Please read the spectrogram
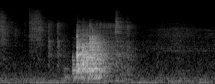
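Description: A single short spray from an Acqua di Gio Profumo cologne atomiser, a sudden hiss about three-quarters of a second in.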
